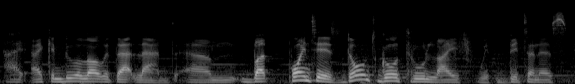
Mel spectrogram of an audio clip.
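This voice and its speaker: A Kenyan man in his thirties, a journalist sharing his life story as a guest in a relaxed, playful talk-show chat. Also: medium pitch, unhurried, faint music behind. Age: 30s. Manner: reflective storytelling, playful and joking. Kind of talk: casual chat mixing English and Sheng slang.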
